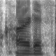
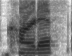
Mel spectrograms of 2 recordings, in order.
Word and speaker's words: Cardiff: Okay. – And then the Bank of Cardiff, as funny as it sounds, is spelled C-A-R-D as in dog, I-F-F as in Frank, Frank. So it's like car and then diff, different.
